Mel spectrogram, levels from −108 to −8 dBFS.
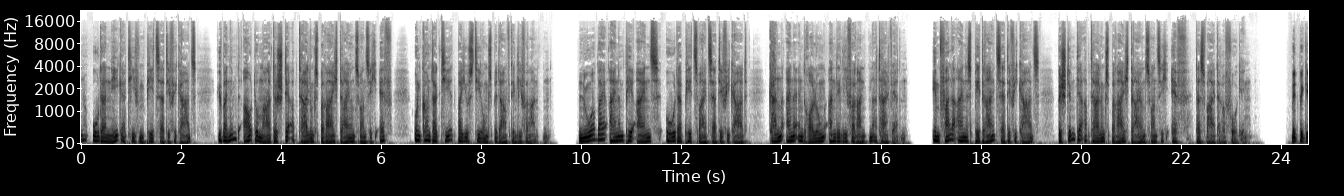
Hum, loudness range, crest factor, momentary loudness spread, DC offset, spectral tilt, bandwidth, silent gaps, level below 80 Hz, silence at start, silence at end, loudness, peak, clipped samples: none; 3 LU; 16 dB; 10 LU; under 0.1%; -5.5 dB/octave; 16 kHz; 9.54-9.89 s, 16.65-17.00 s, 23.67-24.08 s; -30 dBFS; 0 s; 0 s; -17 LUFS; 0 dBFS; under 0.1%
